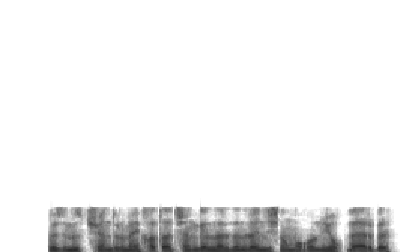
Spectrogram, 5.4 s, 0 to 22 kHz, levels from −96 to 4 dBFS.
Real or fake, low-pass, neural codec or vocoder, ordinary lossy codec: fake; 7.2 kHz; vocoder, 24 kHz, 100 mel bands, Vocos; AAC, 16 kbps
